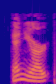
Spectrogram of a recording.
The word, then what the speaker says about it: Enyart: Enyart is spelled E-N-Y-A-R-T.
